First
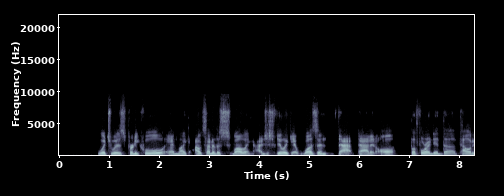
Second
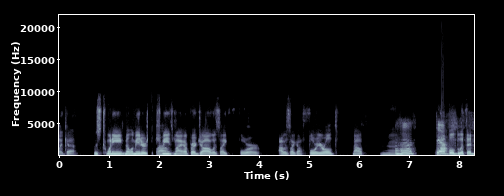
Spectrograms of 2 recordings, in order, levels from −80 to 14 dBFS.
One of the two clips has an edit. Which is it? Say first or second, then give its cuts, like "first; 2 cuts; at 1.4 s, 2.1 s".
first; 1 cut; at 7.0 s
